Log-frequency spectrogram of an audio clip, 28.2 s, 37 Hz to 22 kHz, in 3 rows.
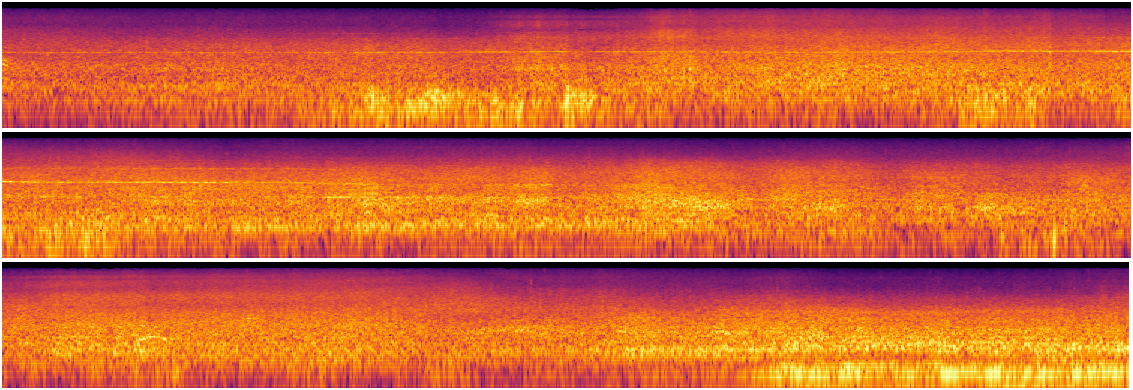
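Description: Boeing 747-400 on final approach: the jet engines' steady rushing roar grows louder through the passage, with a thin high engine whine held for about the first twelve seconds.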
